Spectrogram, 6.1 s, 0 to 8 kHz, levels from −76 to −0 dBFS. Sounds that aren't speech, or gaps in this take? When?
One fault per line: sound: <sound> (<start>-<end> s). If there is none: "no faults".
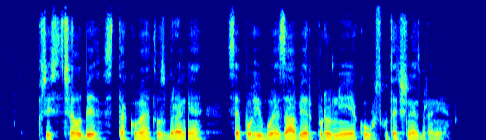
sound: dropout (2.3-2.4 s)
